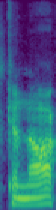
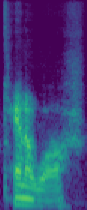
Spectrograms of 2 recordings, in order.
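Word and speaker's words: Kanawha: learned he know knows that it is Cana County West Virginia not Cana the first time I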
